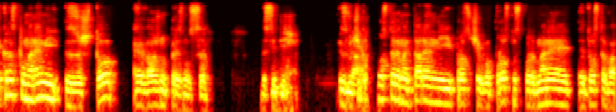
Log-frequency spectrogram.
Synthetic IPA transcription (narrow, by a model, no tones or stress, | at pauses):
nɛkəd̪ɐspɾomɛnɛmizɐʃt̪ɔ | ɛvaʒnopɾɛznosɤ | d̪ɐsɛd̪it͡ʃɛ | zvut͡ʃikəkɔd̪ɔst̪əɛlɛmɛnt̪aɾɛnipɾɔst͡ʃɛvɐpɾɔsnospoɾɛd̪mɛnɛɛd̪ɔst̪ɐva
